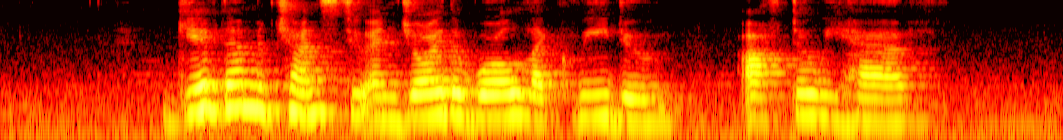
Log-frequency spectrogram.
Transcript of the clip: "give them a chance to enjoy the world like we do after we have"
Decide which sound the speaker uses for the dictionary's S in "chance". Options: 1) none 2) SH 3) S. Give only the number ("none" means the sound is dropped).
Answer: 3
